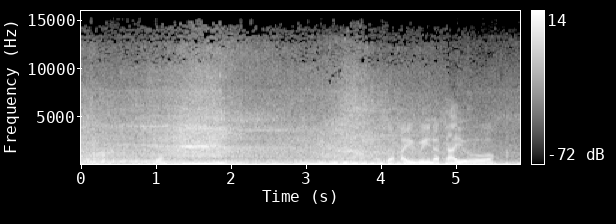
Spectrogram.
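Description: A motorcycle engine rumbles past on a road.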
